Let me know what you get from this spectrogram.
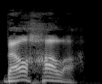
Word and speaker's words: Valhalla: The PGA Championship at Valhalla. Is that how it's pronounced? – Valhalla.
